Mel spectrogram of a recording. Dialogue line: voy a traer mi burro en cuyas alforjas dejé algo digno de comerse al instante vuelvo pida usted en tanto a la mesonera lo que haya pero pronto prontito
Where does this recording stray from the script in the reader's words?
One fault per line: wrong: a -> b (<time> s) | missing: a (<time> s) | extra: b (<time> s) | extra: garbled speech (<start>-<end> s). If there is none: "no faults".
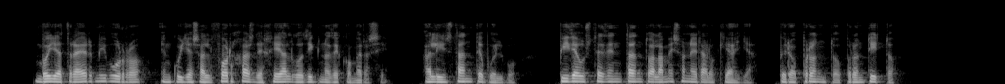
no faults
